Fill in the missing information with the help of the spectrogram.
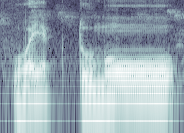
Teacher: واو مدہ ہے، ایک الف کی مقدار کے برابر کھینچ کر پڑھیں گے، کاف ساکن کو ہلانا نہیں.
